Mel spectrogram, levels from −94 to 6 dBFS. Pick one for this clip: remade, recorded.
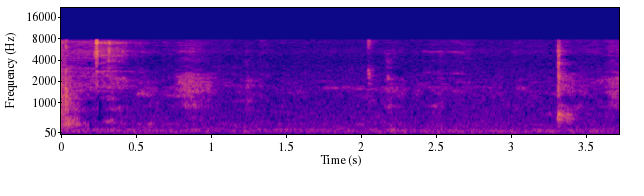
recorded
